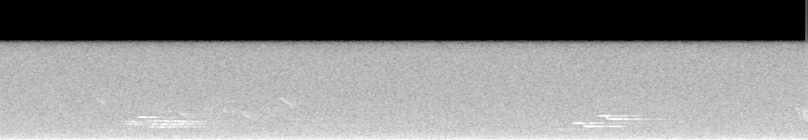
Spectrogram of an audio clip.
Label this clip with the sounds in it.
Common Yellowthroat, Wood Thrush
